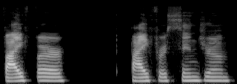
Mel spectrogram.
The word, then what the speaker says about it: Pfeiffer syndrome: the disease and you may know I can't pronounce it is Pfeiffer Pfeiffer syndrome p f e i F Pfeiffer Pfeiffer syndrome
